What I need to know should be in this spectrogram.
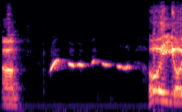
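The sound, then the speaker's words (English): A person whistles on a boat while lowering the anchor: one sustained mid-pitched tune with slight wavers and brief breaks, with a person talking just before and just after. “As soon as I do that, I start singing, kind of singing, whistling.”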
